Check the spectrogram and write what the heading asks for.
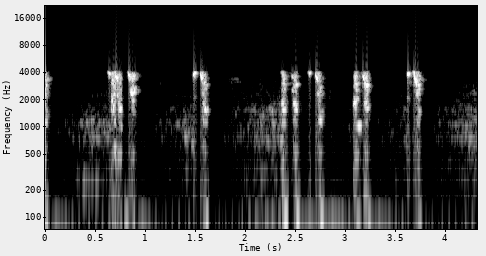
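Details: Peregrine falcon recorded at the Evoluon site on 7 February 2020, 15:55, giving hoarse, grating double notes roughly every half second to second, with faint low murmuring between calls.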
